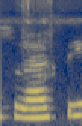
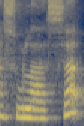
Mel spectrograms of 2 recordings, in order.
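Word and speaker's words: الثلاثاء: isnani, hari Senin, wayamul sulasi, hari Selasa, wayamul arba'i, hari Rabu. Iya bagus. Nah siapa Kak Dina? Nanti bacanya Sulasa sama Arbi'a ya. Biar nanti nggak keseleo lagi bacanya.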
